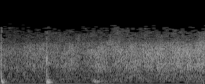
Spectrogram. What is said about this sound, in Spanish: y ahora vamos a aplaudir a Patricio Barton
